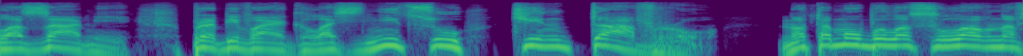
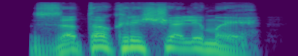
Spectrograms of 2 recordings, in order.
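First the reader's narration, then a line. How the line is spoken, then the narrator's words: Snorted. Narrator (Russian): хмыкнул третий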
